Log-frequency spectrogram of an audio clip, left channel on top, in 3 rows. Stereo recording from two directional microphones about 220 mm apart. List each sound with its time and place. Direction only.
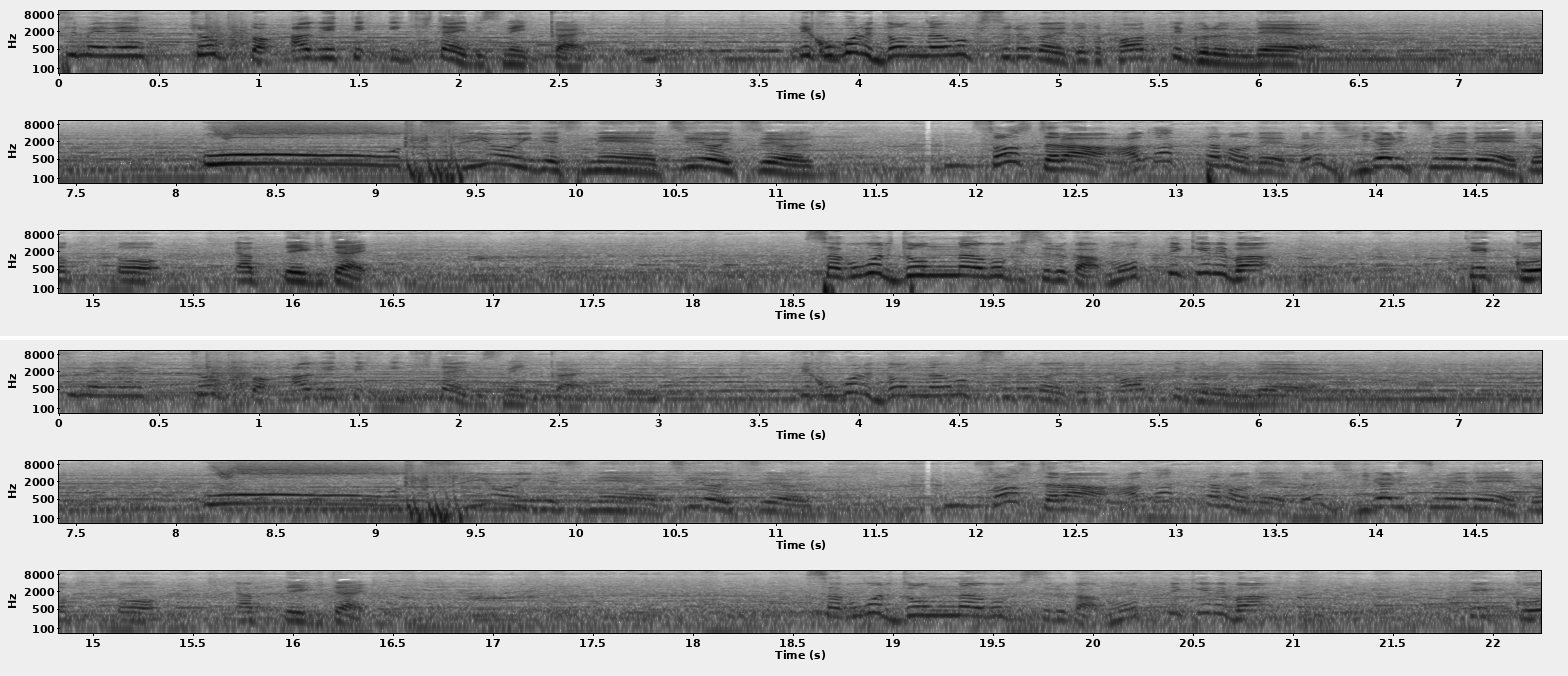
0.1 s music: 25° left (ahead or behind)
0.9 s a man's voice: 25° left (ahead or behind)
3.7 s a man's voice: 25° left (ahead or behind)
8.2 s music: centre (ahead or behind)
9.5 s a man's voice: 25° left (ahead or behind)
12.3 s a man's voice: 25° left (ahead or behind)
18.6 s a man's voice: 25° left (ahead or behind)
